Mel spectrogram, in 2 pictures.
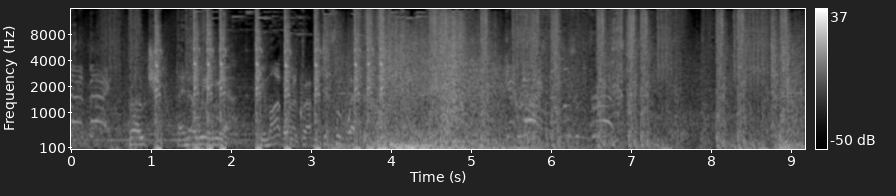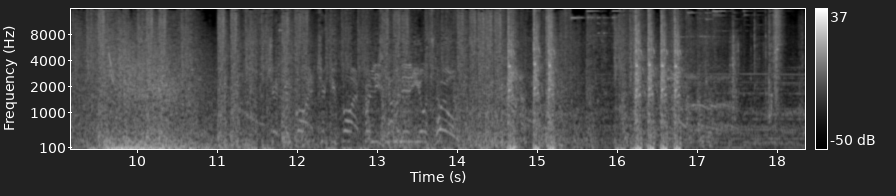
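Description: Rifle shots ring out in quick bursts.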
